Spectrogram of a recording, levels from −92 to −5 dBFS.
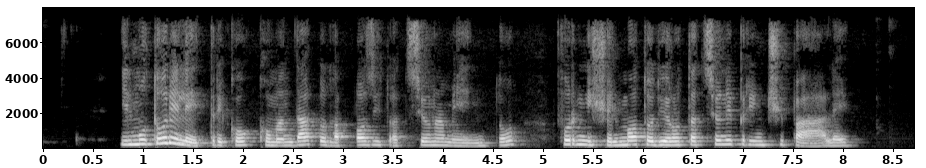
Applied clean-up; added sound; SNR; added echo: none; none; none; none.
